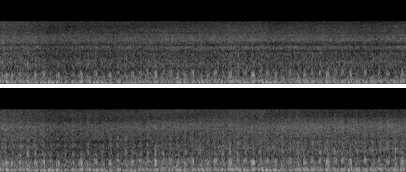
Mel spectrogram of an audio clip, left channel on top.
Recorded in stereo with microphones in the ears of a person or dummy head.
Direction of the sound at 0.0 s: 40° right (ahead or behind).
